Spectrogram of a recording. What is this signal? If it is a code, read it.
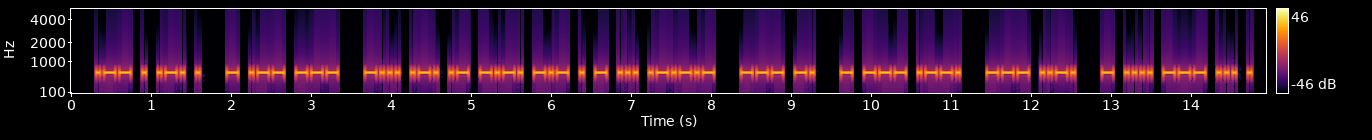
Morse code, heard as a keyed tone, about 25 wpm, 600 Hz. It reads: WERE TWO BRACKETS. ON TOP OF THOSE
